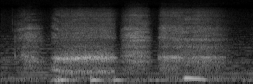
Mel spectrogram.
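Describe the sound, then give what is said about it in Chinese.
Breath blown out onto freezing hands, four soft breathy puffs in quick succession with faint low voicing beneath them. “小女孩心里一边想着，一边对着快冻伤的手掌呼气。”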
